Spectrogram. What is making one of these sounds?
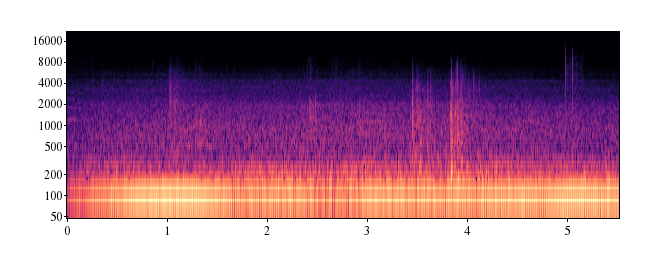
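A bicycle lands with a clatter on concrete.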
